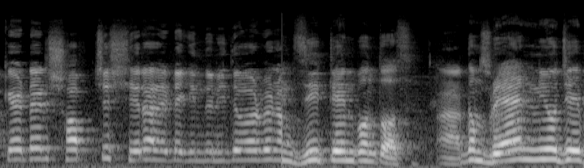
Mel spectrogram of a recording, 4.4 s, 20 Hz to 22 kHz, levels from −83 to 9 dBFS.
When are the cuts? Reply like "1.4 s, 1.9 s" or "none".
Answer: 2.2 s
